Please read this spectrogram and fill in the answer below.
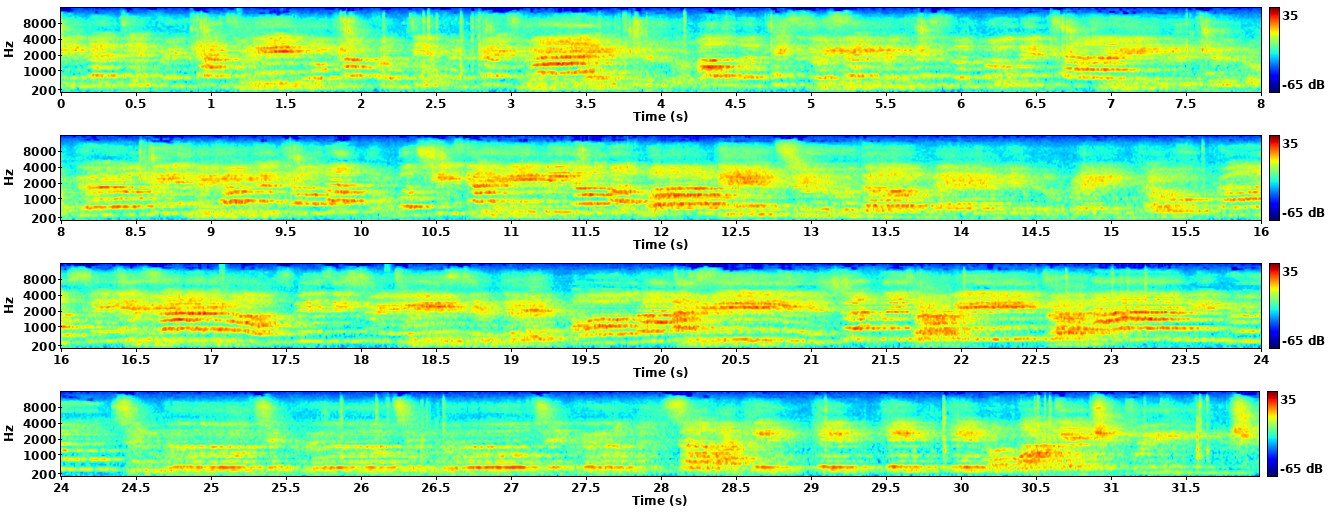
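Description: Mixed-voice choir singing a cappella, with short sharp clicks running through the singing. About four-fifths of the way in, the voices settle into a long held chord.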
